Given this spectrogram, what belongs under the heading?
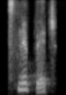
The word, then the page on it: snippet: Indian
